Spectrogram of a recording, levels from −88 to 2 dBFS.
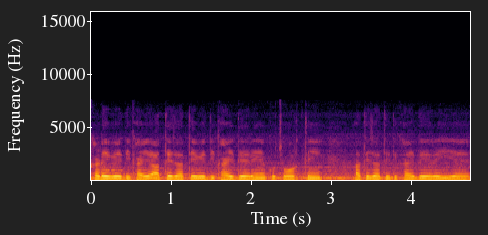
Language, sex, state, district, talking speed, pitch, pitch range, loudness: Hindi, male, Rajasthan, Bikaner, 225 wpm, 140 Hz, 135-140 Hz, -15 LUFS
